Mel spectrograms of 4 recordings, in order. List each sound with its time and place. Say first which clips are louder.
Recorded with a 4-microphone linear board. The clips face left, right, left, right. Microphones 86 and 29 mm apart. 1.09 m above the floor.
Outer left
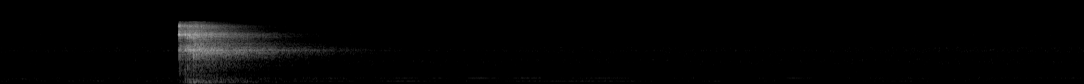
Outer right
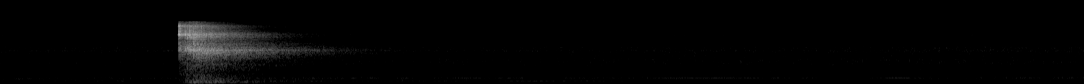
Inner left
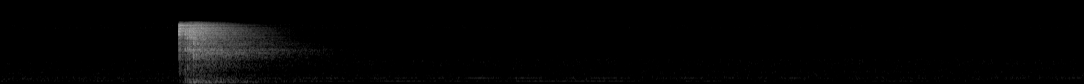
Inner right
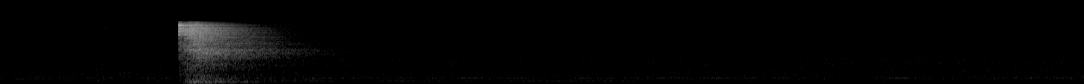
1.8 s crumpling: outer left 1 dB, inner left 2 dB; 40° left (ahead or behind), 1.0 m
